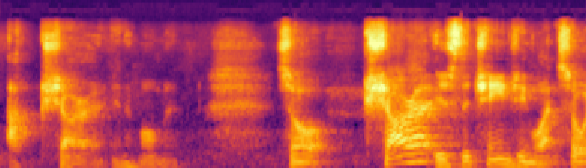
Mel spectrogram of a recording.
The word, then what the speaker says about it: kshara: here okay our chara so the word there's a k there so we're striving to pronounce it correctly k-s-h-a-r-a is the way it's transliterated and we come to akshara in a moment so shara is the changing one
